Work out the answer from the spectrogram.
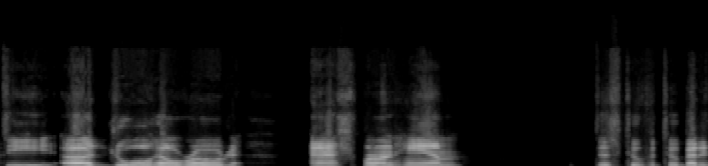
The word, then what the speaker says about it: Ashburnham: Ash Burnham Betty Joe I said it right Ash Burnham I was calling it all sorts of other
